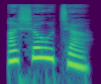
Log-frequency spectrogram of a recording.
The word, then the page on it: ಆಶುಚಿ: aśuci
